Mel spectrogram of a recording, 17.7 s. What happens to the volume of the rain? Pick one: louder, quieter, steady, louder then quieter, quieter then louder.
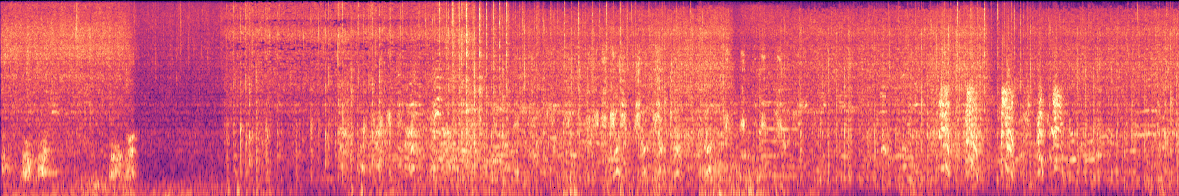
steady.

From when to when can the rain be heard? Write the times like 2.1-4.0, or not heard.
0.0-17.6.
